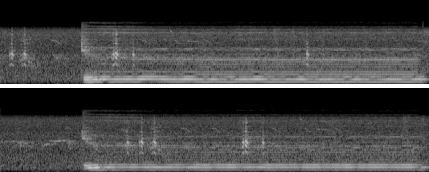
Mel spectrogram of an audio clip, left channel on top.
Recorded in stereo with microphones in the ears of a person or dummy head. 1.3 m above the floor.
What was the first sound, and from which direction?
Singing, 60° left (ahead or behind).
